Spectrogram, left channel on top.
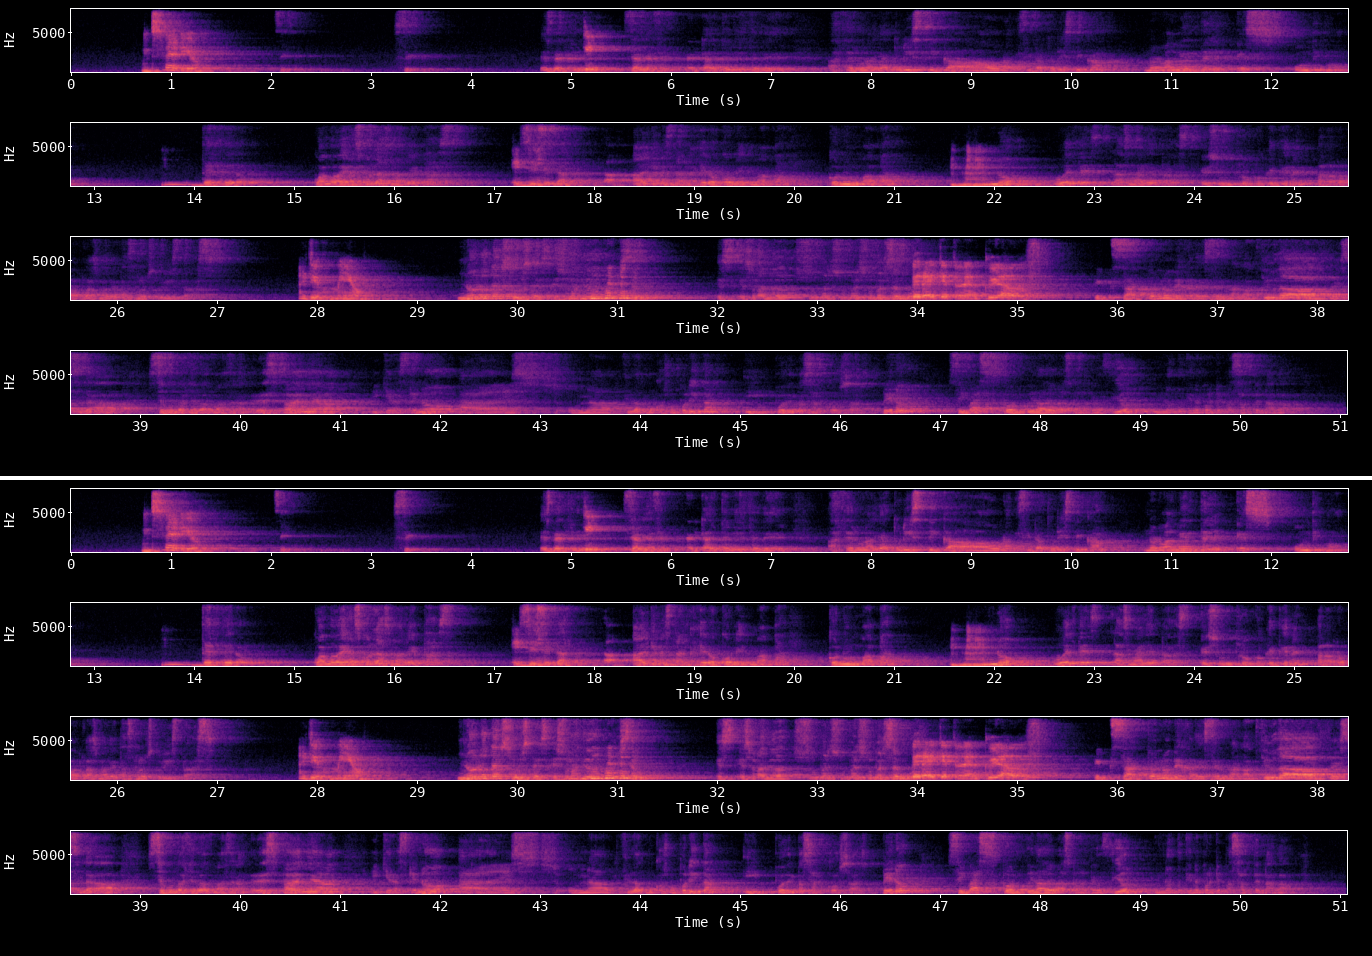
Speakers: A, in the centre; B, on the right.
A: ¿En serio?
B: Sí, sí. Es decir,
A: Sí.
B: si alguien se te acerca y te dice de hacer una guía turística o una visita turística, normalmente es un timo.
A: Mm.
B: Tercero, cuando vayas con las maletas,
A: Sí,
B: si
A: sí.
B: se te acerca alguien extranjero con el mapa, con un mapa,
A: Ujú.
B: no sueltes las maletas. Es un truco que tienen para robar las maletas a los turistas.
A: Ay, Dios mío.
B: No, no te asustes, es una ciudad
A: <laughs>
B: muy segura, es, es una ciudad súper, súper, súper segura.
A: Pero hay que tener cuidados.
B: Exacto, no deja de ser una gran ciudad, es la segunda ciudad más grande de España y quieras que no, ah, es una ciudad muy cosmopolita y pueden pasar cosas, pero si vas con cuidado y vas con atención, no tiene por qué pasarte nada,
